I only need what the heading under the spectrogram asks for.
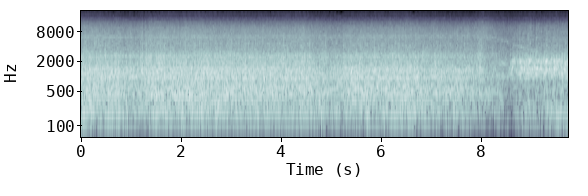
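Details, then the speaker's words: GM 6.5 diesel engine running after work on a high idle solenoid that had not been engaging; it holds a raised, steady idle with even clatter, no hunting or dropping back: high idle now working properly. "Hopefully she doesn't try to run away, or I'm going to be shutting her down pretty quick. Sounds like a high idle to me. Yeah, baby."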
